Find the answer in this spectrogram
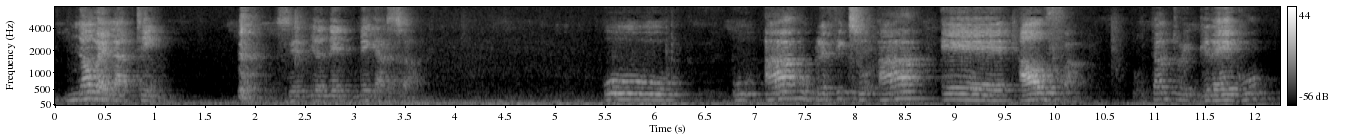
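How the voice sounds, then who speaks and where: A man's voice: sits high, a bit bright, a little hiss or hum. Man lecturing, heard on old worn cassette tape. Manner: deliberate, defines terms and repeats them carefully. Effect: old worn cassette tape recording. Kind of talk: lecture on music terminology. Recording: old cassette tape, echoey hall, mic far off.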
